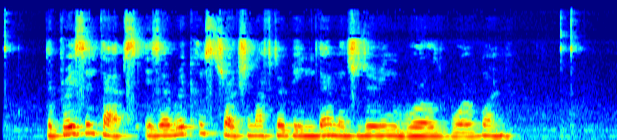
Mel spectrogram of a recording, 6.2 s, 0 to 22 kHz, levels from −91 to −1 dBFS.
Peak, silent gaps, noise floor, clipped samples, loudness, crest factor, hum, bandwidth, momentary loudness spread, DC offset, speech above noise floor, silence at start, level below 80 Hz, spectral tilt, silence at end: -4 dBFS; none; -41 dBFS; under 0.1%; -20 LUFS; 16 dB; none; 15.5 kHz; 13 LU; under 0.1%; 22 dB; 0.05 s; -54 dBFS; -5.5 dB/octave; 0.45 s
